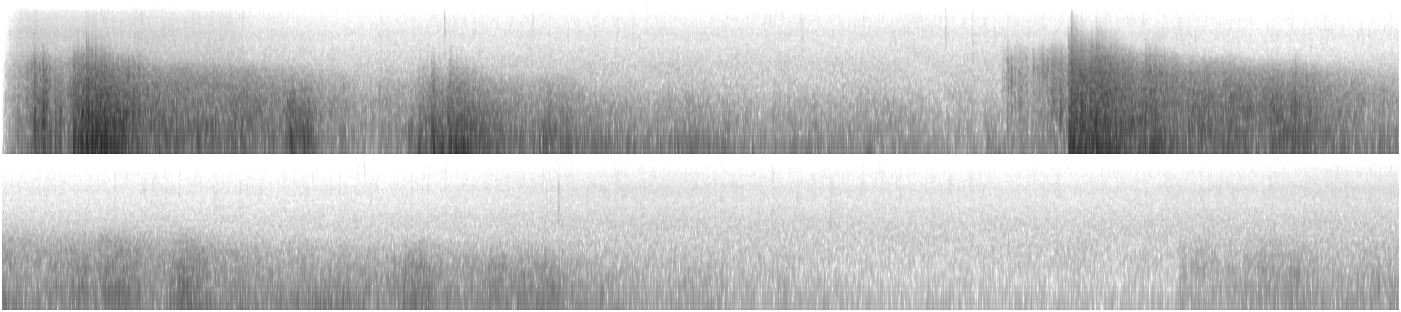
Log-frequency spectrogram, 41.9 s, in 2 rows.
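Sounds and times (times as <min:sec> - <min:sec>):
storm: 0:00.1 - 0:29.7.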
